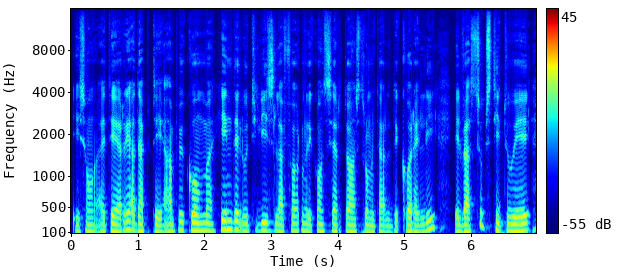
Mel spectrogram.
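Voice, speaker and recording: Creaky-voiced man with foreign accent in French. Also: medium pitch, fairly even intonation, mellow. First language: Italian. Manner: halting, searching for words in imperfect French. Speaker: musician interviewed as expert on organ music. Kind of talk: explanatory interview talk.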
